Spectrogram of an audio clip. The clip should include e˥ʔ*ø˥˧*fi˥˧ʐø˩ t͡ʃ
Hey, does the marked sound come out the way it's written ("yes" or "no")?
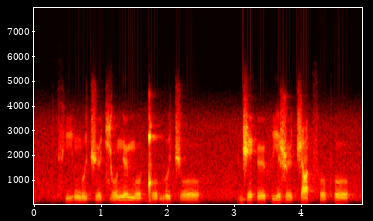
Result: no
